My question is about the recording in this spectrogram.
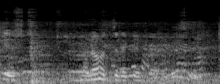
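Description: People talking: voices and background chatter.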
